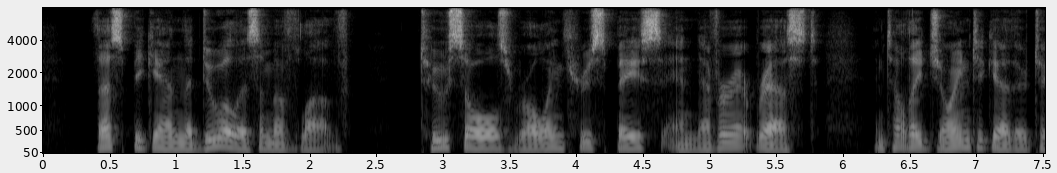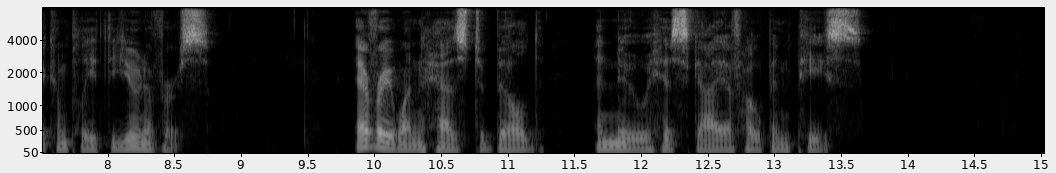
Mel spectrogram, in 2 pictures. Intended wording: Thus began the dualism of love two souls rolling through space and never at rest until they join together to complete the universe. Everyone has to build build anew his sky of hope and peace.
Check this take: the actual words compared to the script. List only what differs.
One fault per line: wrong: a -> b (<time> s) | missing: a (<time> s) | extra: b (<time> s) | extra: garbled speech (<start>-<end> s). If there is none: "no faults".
missing: build (11.3 s)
